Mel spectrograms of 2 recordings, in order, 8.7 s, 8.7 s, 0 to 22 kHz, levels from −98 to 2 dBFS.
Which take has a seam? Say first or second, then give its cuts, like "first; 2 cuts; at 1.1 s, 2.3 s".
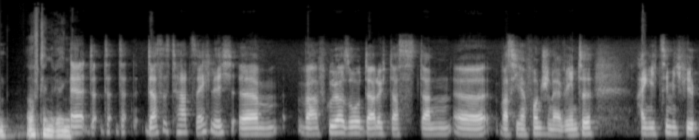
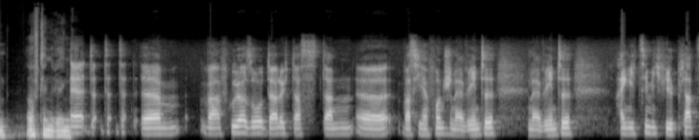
second; 2 cuts; at 1.7 s, 6.6 s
